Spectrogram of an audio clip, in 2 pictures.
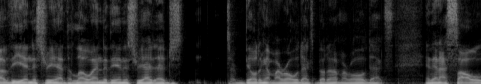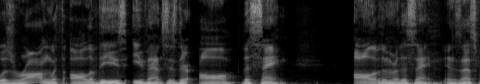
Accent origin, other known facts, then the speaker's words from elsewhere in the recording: Fluvanna County, Virginia, United States; I'm from Virginia, from the country, Fluvanna County, Virginia.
